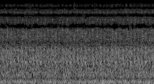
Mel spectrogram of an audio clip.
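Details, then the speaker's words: Audi A4 B8 misfire: after cleaning the plugs and swapping coils, the misfire moved from cylinder 1 to cylinder 3. Rough, lumpy idle with an uneven beat and stumbles; owner concludes the ignition coil, though the description later blames a non-original intake. "And then I was like, oh, okay, so my problem is not the spark plug, it's the coil. Ignition coil is the problem."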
